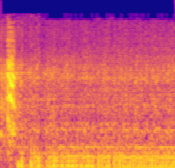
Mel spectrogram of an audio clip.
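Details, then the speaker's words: Suzuki GSX-R idling after the drilled-out butterflies: it catches and settles into a smooth, even, steady low burble with no odd rattle or surge, and the earlier funky sound is gone. Normal idle. "So far so good. It's sounding a lot better. I can't hear that funky sound."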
